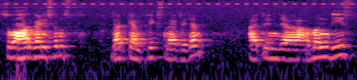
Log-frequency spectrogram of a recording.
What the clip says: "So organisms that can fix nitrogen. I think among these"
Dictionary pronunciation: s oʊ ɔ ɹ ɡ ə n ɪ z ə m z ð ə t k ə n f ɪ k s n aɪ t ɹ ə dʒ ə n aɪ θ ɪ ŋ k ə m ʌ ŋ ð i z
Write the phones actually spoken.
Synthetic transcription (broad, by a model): s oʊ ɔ ɹ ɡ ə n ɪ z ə m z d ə t k ə n f ɪ k s n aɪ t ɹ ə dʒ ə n aɪ t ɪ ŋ ə m ʌ ŋ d i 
